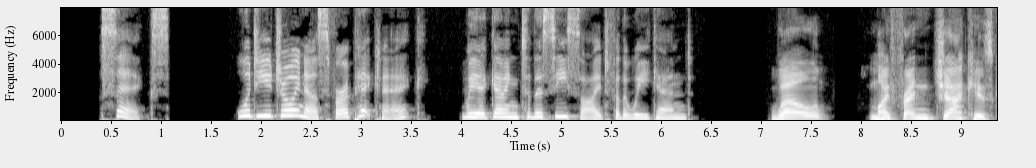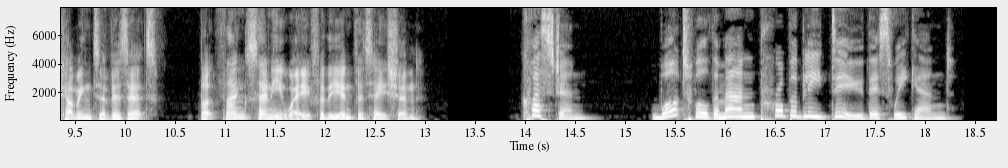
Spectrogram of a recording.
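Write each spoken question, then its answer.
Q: What will the man probably do this weekend?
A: Stay and spend time with his visiting friend Jack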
